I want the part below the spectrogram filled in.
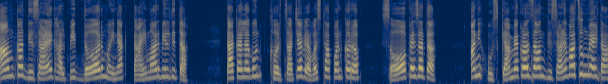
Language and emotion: Goan Konkani, happy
